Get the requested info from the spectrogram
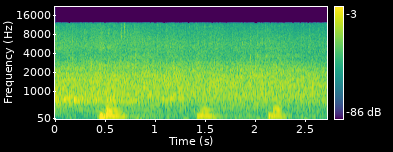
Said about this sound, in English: Are you enjoying church? Clap your hands for church. Church is a nice place.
